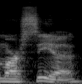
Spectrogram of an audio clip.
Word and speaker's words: Marcia: I had a student named Marcia. She was from Spain, and that's how she wanted me to pronounce this, Marcia.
